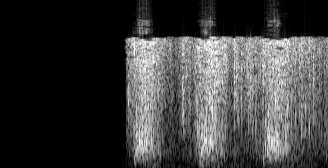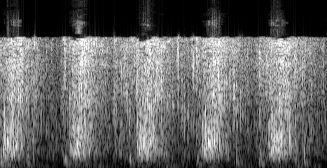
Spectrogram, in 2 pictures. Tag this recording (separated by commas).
Breaking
